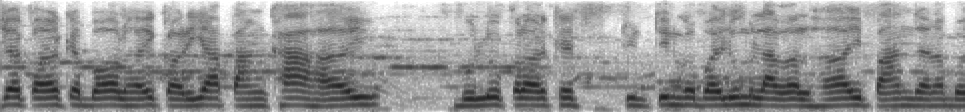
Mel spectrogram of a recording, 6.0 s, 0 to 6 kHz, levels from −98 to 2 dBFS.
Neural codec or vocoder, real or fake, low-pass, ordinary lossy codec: none; real; 5.4 kHz; Opus, 16 kbps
